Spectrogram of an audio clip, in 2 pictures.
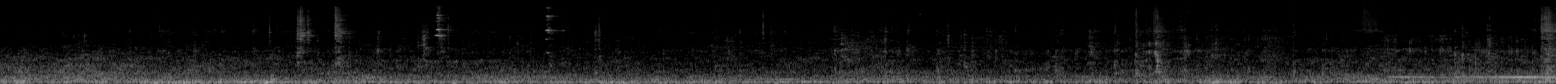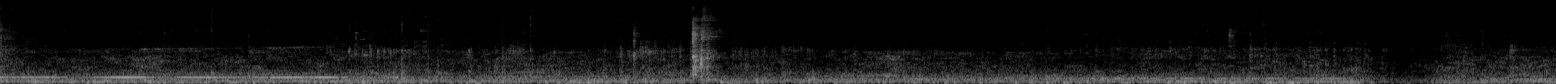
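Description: City street ambience: a steady low rumble of distant traffic and town noise, broken by a few sharp clicks and knocks. A faint humming tone comes and goes about halfway through and again near the end.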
